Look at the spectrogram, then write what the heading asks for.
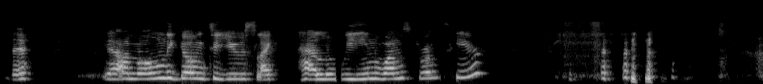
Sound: chuckles

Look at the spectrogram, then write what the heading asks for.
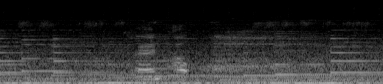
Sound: exhales

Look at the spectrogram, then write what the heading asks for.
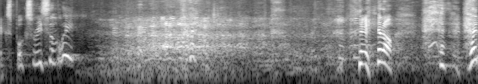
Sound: laughter

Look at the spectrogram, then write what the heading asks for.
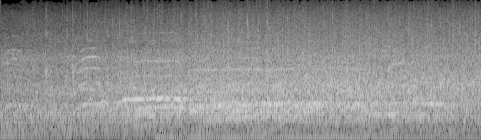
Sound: audience cheering and applauding

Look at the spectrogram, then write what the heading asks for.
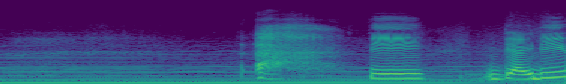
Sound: sighs

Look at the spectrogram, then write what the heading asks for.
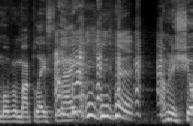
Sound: laughing

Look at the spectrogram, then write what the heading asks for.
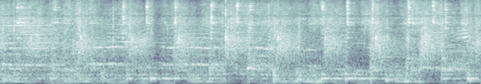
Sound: people clapping

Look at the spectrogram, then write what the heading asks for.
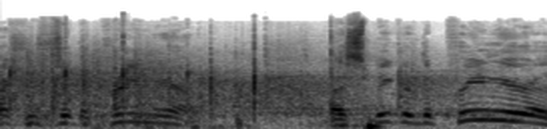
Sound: applause

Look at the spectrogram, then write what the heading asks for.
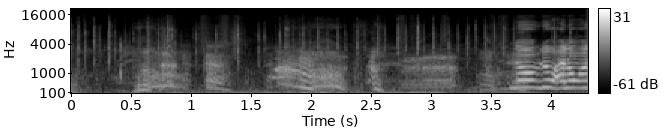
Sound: Joel grunting

